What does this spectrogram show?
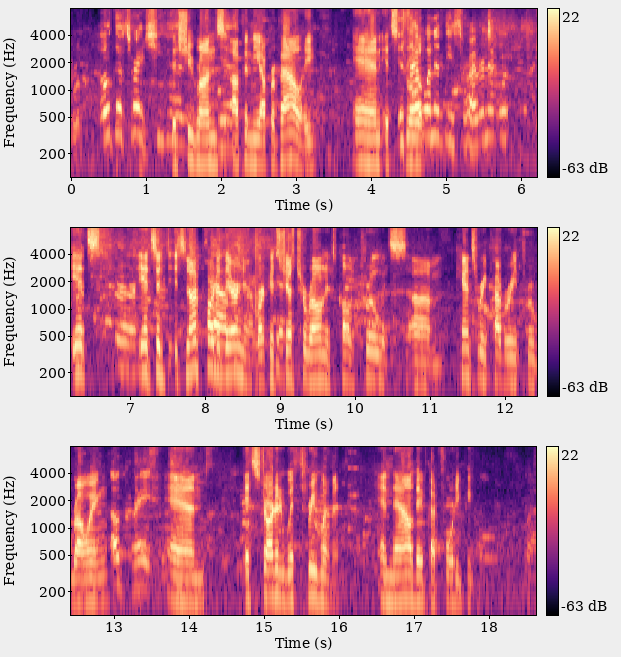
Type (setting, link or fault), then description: setting, outdoors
